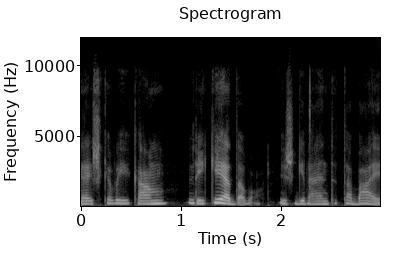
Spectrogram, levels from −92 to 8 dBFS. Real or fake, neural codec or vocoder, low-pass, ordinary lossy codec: real; none; 9.9 kHz; Opus, 24 kbps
